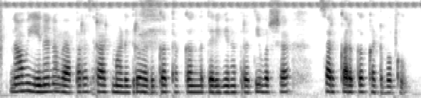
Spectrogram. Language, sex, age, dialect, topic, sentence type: Kannada, female, 18-24, Central, banking, statement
